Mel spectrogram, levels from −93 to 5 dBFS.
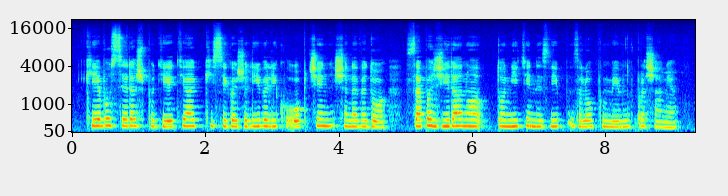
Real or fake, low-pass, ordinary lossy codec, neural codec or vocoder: fake; 19.8 kHz; none; vocoder, 48 kHz, 128 mel bands, Vocos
